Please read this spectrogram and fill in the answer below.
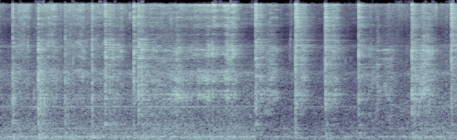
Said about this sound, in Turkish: yarım su bardağı su ilave ediyorum ve salçayı güzelce açık sos haline getiriyorum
